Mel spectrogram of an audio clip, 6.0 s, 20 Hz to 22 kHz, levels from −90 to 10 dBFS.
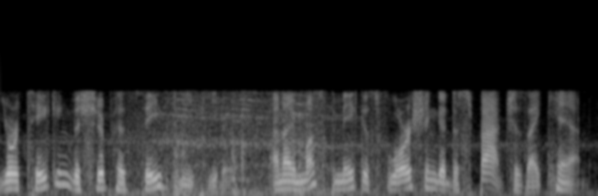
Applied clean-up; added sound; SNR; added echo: none; Train; 16 dB; none.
